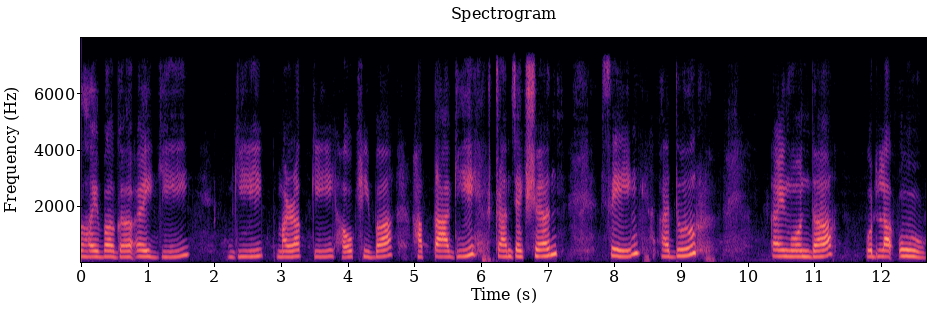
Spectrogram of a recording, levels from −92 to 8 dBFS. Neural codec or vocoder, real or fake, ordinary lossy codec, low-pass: codec, 24 kHz, 3 kbps, HILCodec; fake; none; 7.2 kHz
